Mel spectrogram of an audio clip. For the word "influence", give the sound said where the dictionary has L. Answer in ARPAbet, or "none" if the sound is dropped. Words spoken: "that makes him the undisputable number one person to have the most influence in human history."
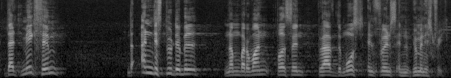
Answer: L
